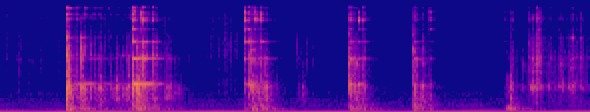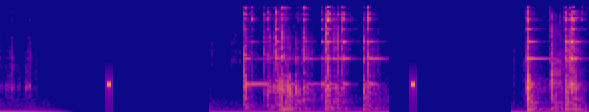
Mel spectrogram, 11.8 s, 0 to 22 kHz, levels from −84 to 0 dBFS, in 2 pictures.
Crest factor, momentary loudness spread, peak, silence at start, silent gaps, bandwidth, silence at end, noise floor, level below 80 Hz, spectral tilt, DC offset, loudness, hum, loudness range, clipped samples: 28 dB; 21 LU; -6 dBFS; 0.65 s; 6.61-7.99 s, 9.78-11.00 s; 17 kHz; 0.05 s; -62 dBFS; -66 dBFS; -0.5 dB/octave; 0.3%; -31 LUFS; none; 10 LU; under 0.1%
